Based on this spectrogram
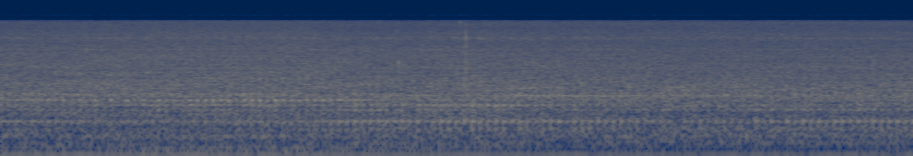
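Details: Amana furnace: steady blower hum with a fast buzzy rattle underneath, about three beats a second; cause unknown.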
